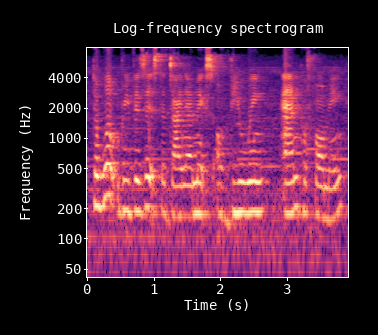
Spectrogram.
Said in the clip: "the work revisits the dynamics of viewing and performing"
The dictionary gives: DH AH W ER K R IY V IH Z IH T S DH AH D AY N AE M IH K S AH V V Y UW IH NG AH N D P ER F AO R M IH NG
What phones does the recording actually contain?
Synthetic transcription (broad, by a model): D AH W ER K R IY V IH Z IH T S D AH D AY N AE M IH K S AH F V Y UW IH NG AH N P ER F AO M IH NG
